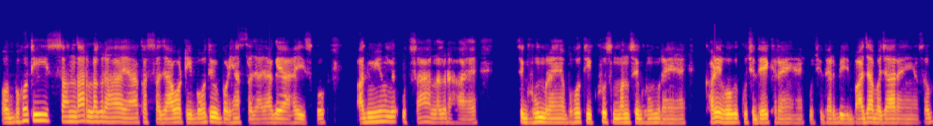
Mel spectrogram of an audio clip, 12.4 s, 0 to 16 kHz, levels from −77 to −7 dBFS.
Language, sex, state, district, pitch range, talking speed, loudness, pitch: Hindi, male, Bihar, Gopalganj, 115-130 Hz, 235 wpm, -18 LUFS, 120 Hz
